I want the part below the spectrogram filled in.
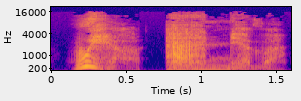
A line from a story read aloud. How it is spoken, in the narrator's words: The other one snorted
